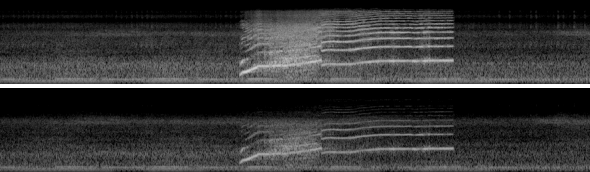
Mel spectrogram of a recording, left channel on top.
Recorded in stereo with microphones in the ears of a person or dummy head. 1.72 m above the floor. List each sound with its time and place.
0.0 s a lawn mower: 45° left (ahead or behind)
2.4 s a scream: 85° left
